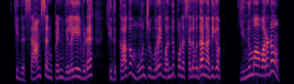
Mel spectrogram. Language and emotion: Tamil, angry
